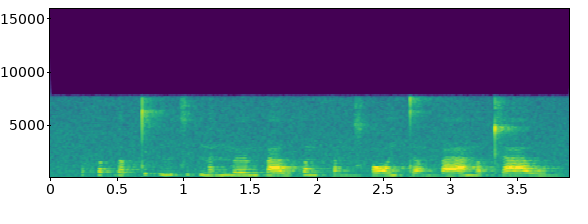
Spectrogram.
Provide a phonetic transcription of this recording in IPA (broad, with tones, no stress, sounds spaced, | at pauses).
f ɐ˨ k̚ w ɐ˨ p̚ t̪ ɪ˥ k̚ ɪ˨˥ ŋ t͡s ɪ˥ k̚ n̪ ɐ˨˥ n m œː˨˧ m p aː˨ w f ɐ˧ m h ɐ˨ ŋ t͡sʰ ɔː˨˥ j t̪ ɐ˨ m f aː˨˥ m ɐ˧ p̚ t͡s aː˧ w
